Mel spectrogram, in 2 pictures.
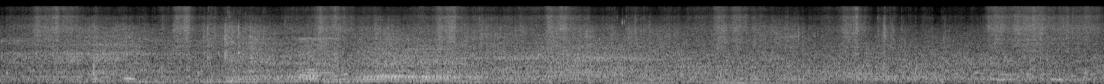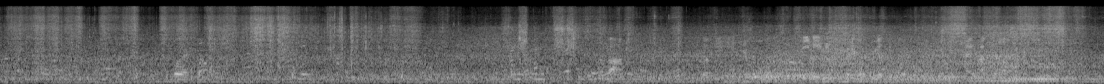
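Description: Plastic bags rustling and crinkling as food is scooped into a clear bag and the bags are handled, with short crackles throughout. Under it runs a steady street background of traffic hum and occasional voices.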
